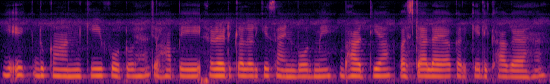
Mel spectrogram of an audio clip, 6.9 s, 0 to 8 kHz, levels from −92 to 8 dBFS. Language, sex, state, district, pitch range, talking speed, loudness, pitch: Hindi, female, Bihar, Saran, 195-205 Hz, 175 wpm, -32 LUFS, 200 Hz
